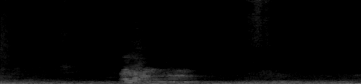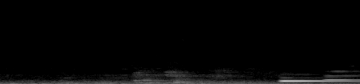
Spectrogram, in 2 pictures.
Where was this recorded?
in an elevator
